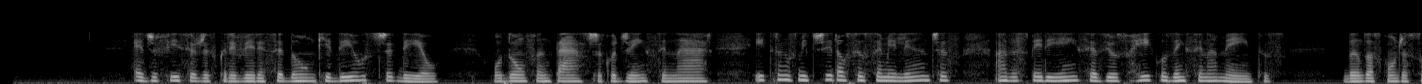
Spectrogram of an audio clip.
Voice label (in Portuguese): Dia Professor Feminino; Datas Mistas; Telemensagens 2017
